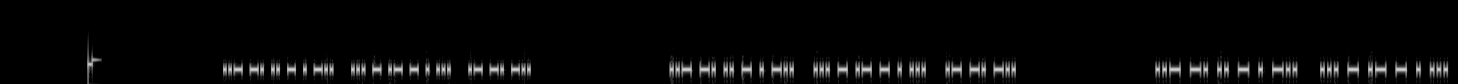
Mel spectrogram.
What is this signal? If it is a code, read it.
Morse code, heard as a keyed tone, about 37 wpm, 700 Hz. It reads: UNITED STATES AND UNITED STATES AND UNITED STATES
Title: Speed-Racing - Sets of 3 Words 30wpm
